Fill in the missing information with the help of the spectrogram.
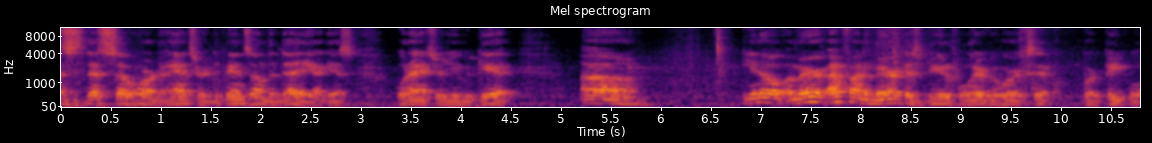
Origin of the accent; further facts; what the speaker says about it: North Carolina, United States; Well, I'm from Western North Carolina. It's where I make my home. My wife and I live there.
